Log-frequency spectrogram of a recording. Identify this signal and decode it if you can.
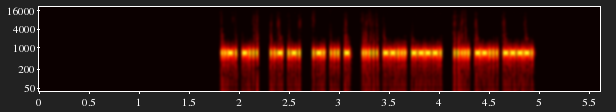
Morse code, heard as a keyed tone, about 68 wpm, 700 Hz. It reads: FB UR RST 579 579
